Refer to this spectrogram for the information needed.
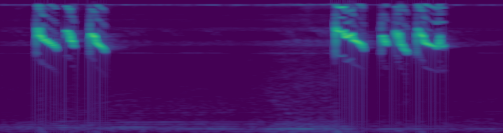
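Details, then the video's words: White-eye song in the wild-type 'ngalas' style, used to stimulate caged white-eyes: two quick bursts of three thin, high, downslurred chirps separated by a pause of nearly two seconds, over a faint low hum. "Suara Burung Pleci ngalas Nembak"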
